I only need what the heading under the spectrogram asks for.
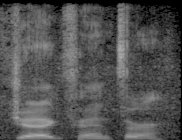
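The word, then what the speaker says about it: Jagdpanther: Oh, the J-Panther's on fire, or he was. Or Jag-Panther. Whatever. I just say J-Panther because that's how it's spelled.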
